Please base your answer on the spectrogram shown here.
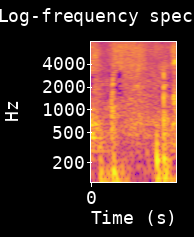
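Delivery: sharp acted gasp; exaggerated intake of breath; mock shocked gasp. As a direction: gasp as if caught out. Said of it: "I'm like".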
